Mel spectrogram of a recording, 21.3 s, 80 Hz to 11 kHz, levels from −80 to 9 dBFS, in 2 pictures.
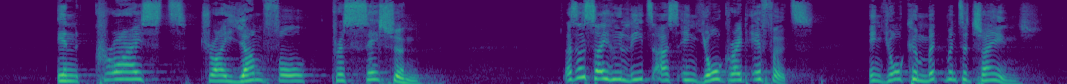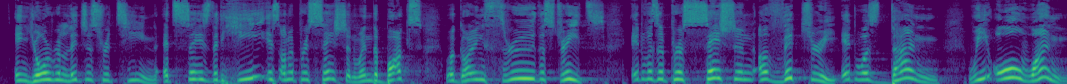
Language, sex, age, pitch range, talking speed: English, male, 30-49, 215-275 Hz, 145 wpm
